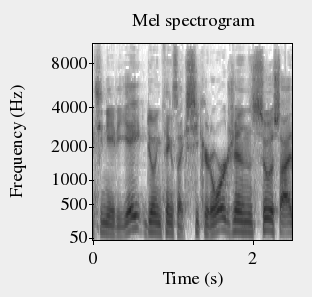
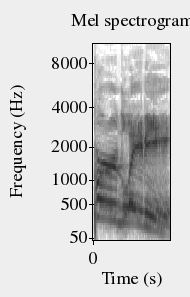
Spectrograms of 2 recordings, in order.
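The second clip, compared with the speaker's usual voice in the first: put-on character yell, much higher; 11 semitones higher than usual. Describing a comic scene where Grundy bursts in, Grundy's yell. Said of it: "he yells".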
